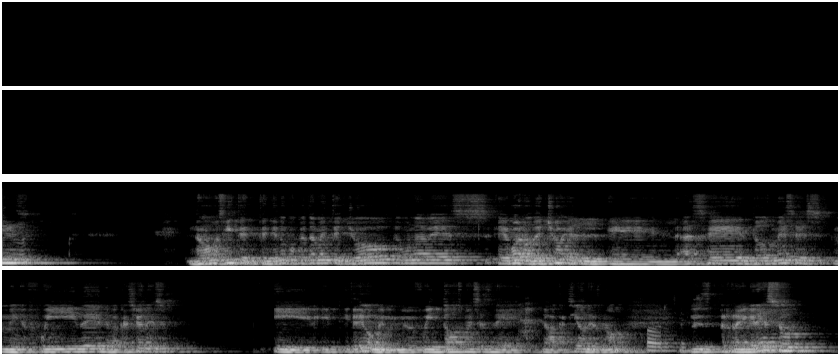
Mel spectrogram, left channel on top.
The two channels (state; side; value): silent; left; digital silence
